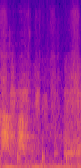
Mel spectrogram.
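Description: Dogs behind a fence at a residential estate give a few short barks, a few yips, and some whimpers. They sound somewhat distant under outdoor background noise.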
